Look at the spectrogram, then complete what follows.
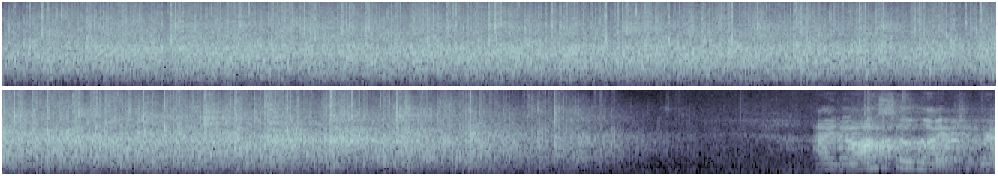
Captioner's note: applause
